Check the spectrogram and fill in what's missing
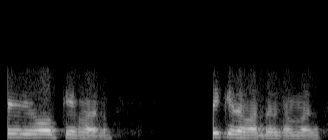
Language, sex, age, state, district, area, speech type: Tamil, female, 30-45, Tamil Nadu, Thanjavur, rural, conversation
